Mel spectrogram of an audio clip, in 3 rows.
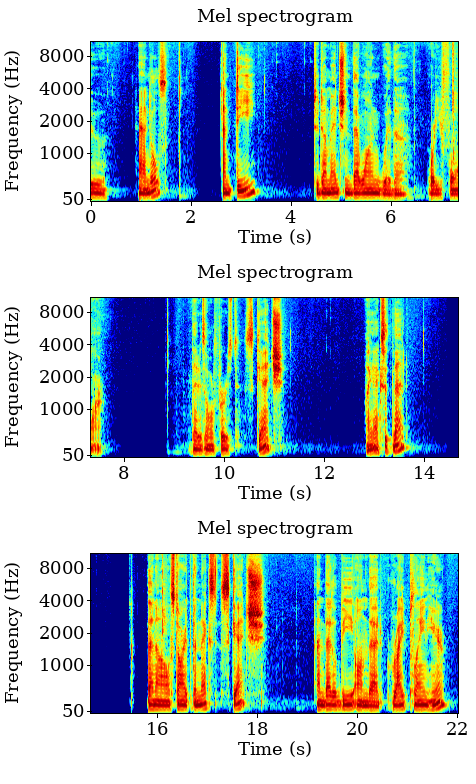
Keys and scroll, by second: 2.0 Escape, 2.5 d, 6.7 4, 7.1 Return, 9.1 Escape, 16.4 s.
